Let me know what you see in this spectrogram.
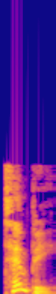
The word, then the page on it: tempi: British English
